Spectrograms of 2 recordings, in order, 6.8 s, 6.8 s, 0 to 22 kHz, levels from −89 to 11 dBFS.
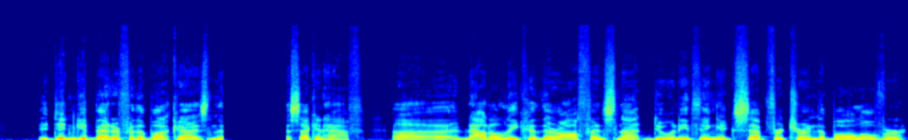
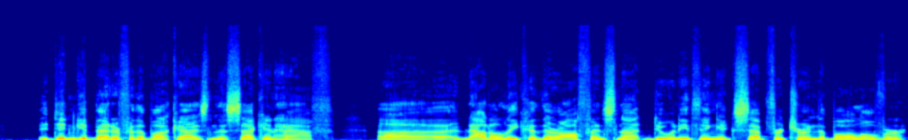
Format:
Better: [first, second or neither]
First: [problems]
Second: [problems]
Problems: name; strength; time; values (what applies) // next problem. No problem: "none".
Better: second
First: audio freezing; at 1.5 s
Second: none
